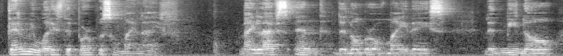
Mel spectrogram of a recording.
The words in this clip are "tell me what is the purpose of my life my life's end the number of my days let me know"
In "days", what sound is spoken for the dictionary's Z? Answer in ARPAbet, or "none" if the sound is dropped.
S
